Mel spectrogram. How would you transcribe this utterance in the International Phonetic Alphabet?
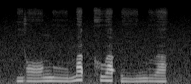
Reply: j ɔː˩˦ ŋ uː˨˩ m a˥˩ t̚ h u˧ a̯ ʔ iː˩˦ ŋ ɯ˧ a̯

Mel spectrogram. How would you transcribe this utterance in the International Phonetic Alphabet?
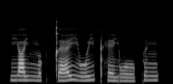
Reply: j ɐ˧ j n̪ ʊ˨˥ k̚ t̪ ɛː˨˥ j uː˨˥ j pʰ e˨ j w uː˨ p ɪ˥ ŋ

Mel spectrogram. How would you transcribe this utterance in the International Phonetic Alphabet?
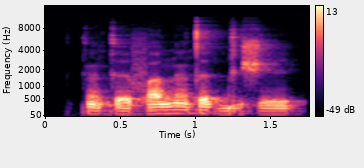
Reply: k ɛ̃˨ k ɛ˨ f a˨˦ n ɛ̃˦ t ɛ˦˨ ɡ͡b i˨˦ ʃ e˧

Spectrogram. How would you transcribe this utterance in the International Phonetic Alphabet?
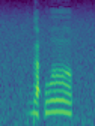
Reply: ɡ a ʔ w ɤ

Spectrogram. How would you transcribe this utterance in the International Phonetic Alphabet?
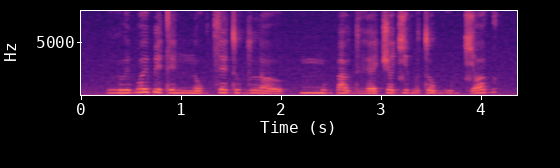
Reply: ɦ ɯ ɪ̯ b ʌ ɪ̯ ɓ e t e nː o ɡ t͡s ɛ t u ɡ lː ʌ ʊ̯ | mː u ɡ p a ʊ̯ dʱ ɛ t͡ʃ ʌ t͡ɕ e b o t o bʱ u ɡ t͡ɕ ʌ ɡ

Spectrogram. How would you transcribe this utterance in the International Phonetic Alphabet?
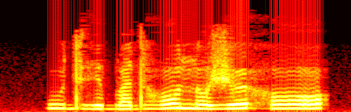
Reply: u dʱ e b a dʱ ɔ n ɔ ʒ œ h ɔ

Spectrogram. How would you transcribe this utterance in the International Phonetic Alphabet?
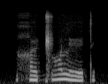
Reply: χ ɘ ɡ͡ǁ ɔ l e t

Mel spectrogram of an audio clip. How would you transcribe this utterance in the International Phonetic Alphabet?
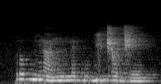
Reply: ɾ o˦ ɡ͡b ĩ˧ ɾ ã˨ j ĩ˧ n ɛ˧ ɡ͡b o˧ ɡ i˦ d͡ʒ ɔ˦˨ d͡ʒ e˨

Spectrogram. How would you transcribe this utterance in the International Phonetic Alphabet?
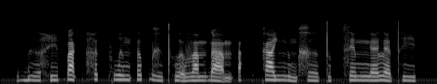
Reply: ɓ ɨ̤˨˩ ə̯ h i˨˦ ɓ a˦˥ k̚ h ə˦˥ t̚ k w ɨ˧ m ʔ ə˦˥ p̚ ɣ ɨ̤˨˩ t̪ʰ ṵ˧˨ ə̯ v a˧ m ɗ a̰˧˨ m ʔ | k a˧ j ŋ ɨ˧˩ m x ə̤ː˨˩ t̪ ə˨˩ p̚ s e˧ m ŋ ɛ˨˦ l ɛ˧˩ t̪ʰ i˨˩ t̚

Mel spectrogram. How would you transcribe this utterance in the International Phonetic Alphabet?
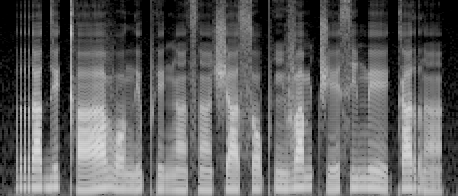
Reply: r a˦ d e˦ kʰ aː˨˦ β ɔ˨ n ɪ˦ pʰ e˨ ŋ ã˨ s ã˨ ʃ a˨ s ɔ˨ pʰ ĩ˨ v a˦ m t͡ʃ e˨˦ s i˦ m eː˦˨ k a˦ r ã˨

